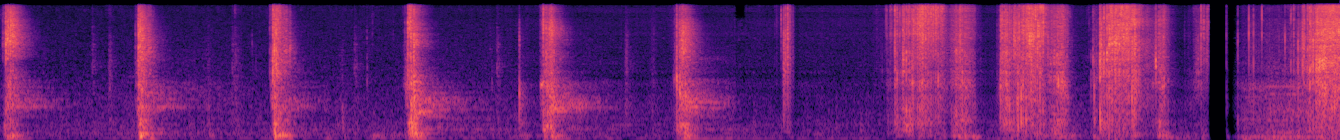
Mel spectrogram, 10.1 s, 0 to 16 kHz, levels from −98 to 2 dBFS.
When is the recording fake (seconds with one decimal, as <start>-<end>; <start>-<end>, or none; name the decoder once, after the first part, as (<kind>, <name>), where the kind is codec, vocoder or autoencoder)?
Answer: 3.8-7.7 (codec, SNAC); 8.6-9.5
